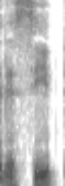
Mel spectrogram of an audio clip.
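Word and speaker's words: receipt: जैसे रिसीप्ट में P silent है और कोब डेट में बी साइलेंट है।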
